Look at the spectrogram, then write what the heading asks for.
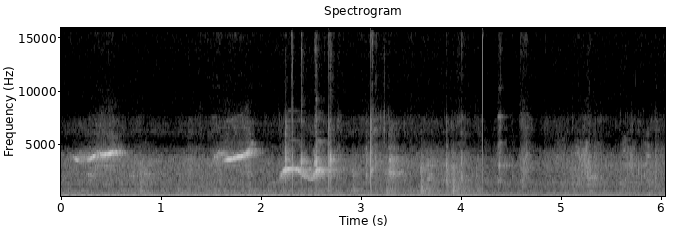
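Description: A few short, high bird chirps and whistles in the first three seconds, with some faint clicks, over a steady low hum.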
